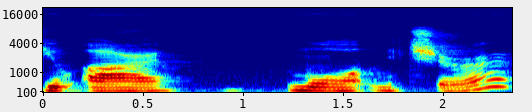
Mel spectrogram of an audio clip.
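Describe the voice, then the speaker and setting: A woman speaks at a very slow pace with a very deep, low pitch. Her tone is dark and mellow, and somewhat breathy. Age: 60s. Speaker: video podcast host. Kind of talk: reflective monologue. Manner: halting, many fillers.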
